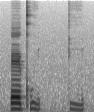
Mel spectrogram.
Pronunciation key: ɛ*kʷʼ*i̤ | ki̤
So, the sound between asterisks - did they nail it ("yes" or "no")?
yes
